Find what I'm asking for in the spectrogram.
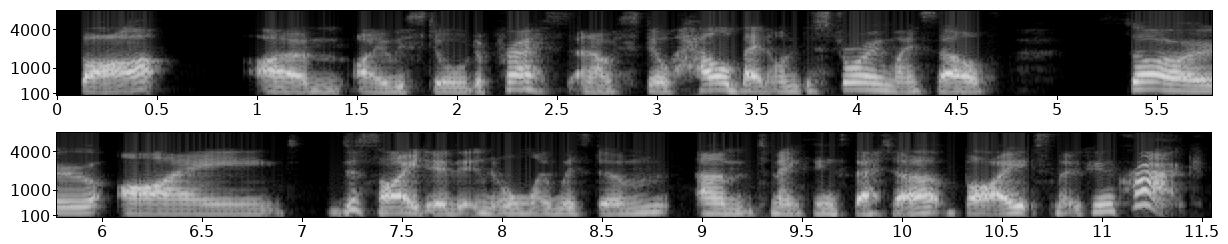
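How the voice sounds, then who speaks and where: A woman with an English accent at a fairly slow pace. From southeast England. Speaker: YouTuber. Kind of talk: personal testimony. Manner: casual, many fillers.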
